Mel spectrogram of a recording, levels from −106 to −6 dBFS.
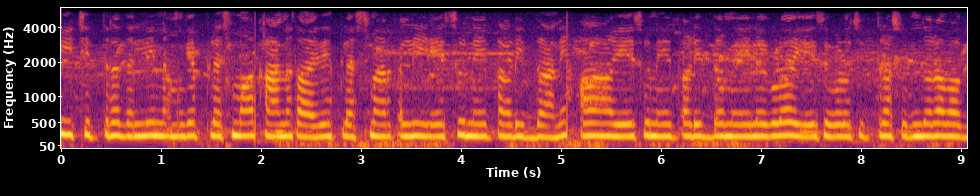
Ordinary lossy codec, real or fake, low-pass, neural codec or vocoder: none; real; 5.4 kHz; none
